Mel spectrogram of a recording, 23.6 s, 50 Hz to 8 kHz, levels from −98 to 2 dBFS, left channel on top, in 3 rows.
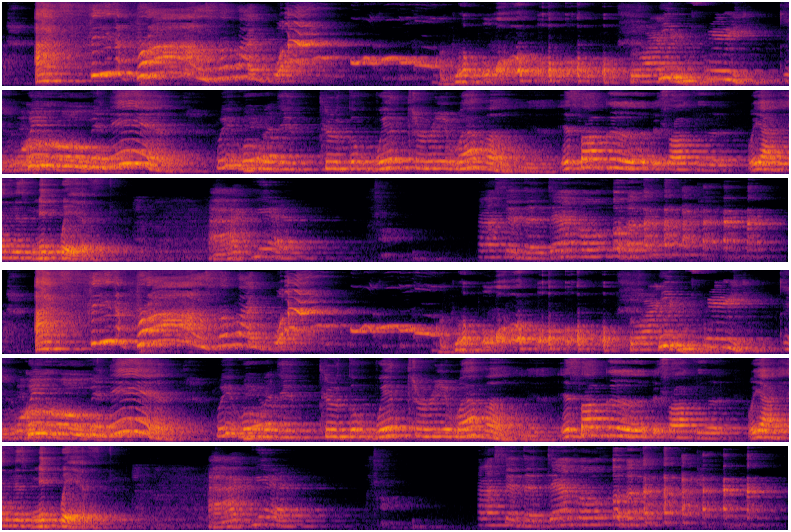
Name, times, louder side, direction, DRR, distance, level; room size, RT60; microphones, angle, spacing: voice 1, 0.3-6.1 6.6-6.9 8.1-9.6 10.0-15.1 15.3-16.6, right 1 dB, 10° right, 1 dB, 0.4 m, -30 dB
voice 2, 6.3-7.4 7.8-8.1 10.3-10.6 17.1-17.2 17.8-18.7 19.5-19.6, equal, 55° right, -4 dB, 0.6 m, -37 dB
voice 3, 7.9-9.1 20.5-23.3, right 1 dB, 80° right, -1 dB, 1.0 m, -37 dB
3.7 x 2.4 x 4.5 m, 1.2 s
head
